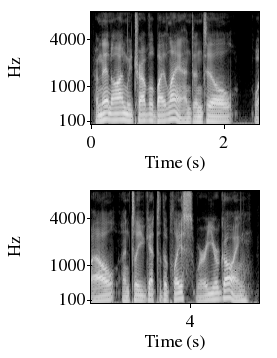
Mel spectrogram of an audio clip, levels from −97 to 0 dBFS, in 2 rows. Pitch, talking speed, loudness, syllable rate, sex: 105 Hz, 215 wpm, -17 LUFS, 5.3 syllables/s, male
